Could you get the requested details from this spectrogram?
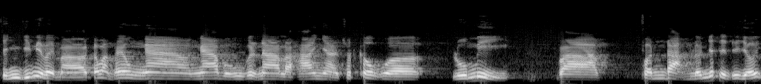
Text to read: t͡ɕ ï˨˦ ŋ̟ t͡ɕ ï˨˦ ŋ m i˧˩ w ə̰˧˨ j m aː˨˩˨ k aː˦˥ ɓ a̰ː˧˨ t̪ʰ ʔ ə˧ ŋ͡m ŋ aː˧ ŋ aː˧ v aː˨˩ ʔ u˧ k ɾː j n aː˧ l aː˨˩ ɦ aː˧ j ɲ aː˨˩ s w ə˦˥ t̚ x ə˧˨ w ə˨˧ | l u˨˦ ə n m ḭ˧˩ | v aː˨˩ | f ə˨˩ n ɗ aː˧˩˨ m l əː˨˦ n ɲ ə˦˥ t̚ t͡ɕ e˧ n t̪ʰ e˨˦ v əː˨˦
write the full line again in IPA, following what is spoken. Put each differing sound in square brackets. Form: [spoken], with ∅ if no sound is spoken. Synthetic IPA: t͡ɕ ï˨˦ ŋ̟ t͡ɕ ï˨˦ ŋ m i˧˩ [v] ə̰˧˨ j m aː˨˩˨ k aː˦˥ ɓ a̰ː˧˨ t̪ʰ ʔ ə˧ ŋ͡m ŋ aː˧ ŋ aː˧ v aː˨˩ ʔ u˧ k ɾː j n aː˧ l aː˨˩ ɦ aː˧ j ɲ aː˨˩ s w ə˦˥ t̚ x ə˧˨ w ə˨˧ | l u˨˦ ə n m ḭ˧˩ | v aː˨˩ | f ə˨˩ n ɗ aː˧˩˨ m l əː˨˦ n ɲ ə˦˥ t̚ t͡ɕ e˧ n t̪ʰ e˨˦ [z] əː˨˦

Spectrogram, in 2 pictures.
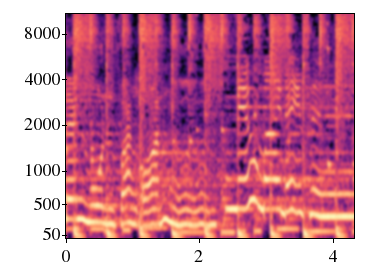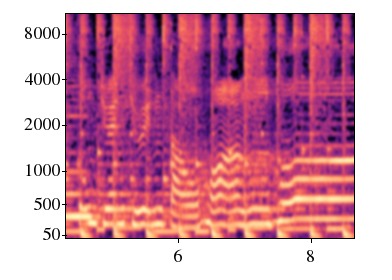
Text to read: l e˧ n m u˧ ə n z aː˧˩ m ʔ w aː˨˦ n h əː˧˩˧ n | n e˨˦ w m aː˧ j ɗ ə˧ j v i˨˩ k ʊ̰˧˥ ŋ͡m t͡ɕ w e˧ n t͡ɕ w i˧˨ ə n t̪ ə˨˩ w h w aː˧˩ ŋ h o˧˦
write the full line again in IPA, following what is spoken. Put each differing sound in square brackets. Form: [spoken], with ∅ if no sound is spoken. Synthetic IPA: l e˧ n m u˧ ə n [v] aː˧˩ [ŋ] ʔ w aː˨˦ n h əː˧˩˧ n | n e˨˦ w m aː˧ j ɗ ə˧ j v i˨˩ k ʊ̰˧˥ ŋ͡m t͡ɕ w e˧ n t͡ɕ w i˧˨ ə n t̪ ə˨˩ w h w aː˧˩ ŋ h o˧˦

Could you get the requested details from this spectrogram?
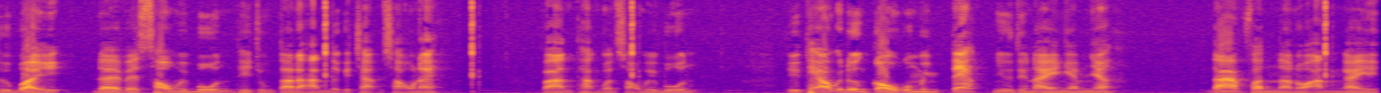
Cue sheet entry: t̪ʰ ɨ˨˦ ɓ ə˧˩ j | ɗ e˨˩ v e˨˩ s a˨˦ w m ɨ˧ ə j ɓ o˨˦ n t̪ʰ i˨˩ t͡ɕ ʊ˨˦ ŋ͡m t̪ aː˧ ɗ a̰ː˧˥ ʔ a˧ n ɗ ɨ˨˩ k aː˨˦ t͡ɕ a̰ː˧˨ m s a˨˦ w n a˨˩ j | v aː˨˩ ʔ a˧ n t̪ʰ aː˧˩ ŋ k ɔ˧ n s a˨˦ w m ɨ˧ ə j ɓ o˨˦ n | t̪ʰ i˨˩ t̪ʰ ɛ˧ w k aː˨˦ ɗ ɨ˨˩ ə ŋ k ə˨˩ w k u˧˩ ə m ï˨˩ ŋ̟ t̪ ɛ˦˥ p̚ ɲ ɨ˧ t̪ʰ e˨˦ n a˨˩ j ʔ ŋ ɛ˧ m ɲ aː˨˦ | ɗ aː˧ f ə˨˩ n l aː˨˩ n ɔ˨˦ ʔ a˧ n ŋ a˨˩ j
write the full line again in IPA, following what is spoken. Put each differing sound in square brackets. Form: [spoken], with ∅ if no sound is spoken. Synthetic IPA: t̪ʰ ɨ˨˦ ɓ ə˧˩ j | ɗ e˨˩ v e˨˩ s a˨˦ w m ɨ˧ ə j ɓ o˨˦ n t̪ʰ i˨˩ t͡ɕ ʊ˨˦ ŋ͡m t̪ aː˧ ɗ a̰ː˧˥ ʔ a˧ n ɗ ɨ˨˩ k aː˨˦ t͡ɕ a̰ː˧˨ m s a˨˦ w n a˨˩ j | v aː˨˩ ʔ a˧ n t̪ʰ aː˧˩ ŋ k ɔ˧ n s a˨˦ w m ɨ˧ ə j ɓ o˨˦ n | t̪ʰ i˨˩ t̪ʰ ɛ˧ w k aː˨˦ ɗ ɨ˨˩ ə ŋ k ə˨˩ w k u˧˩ ə m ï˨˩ ŋ̟ t̪ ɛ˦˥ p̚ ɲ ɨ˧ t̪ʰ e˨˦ n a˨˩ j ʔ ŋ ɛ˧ m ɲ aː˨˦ | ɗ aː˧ f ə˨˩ n l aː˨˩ n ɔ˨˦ ʔ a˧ n ŋ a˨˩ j

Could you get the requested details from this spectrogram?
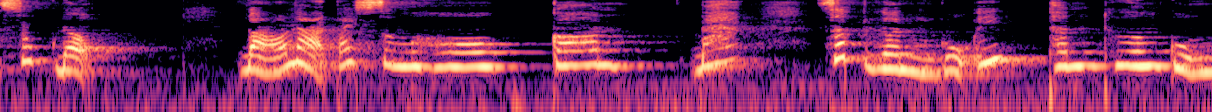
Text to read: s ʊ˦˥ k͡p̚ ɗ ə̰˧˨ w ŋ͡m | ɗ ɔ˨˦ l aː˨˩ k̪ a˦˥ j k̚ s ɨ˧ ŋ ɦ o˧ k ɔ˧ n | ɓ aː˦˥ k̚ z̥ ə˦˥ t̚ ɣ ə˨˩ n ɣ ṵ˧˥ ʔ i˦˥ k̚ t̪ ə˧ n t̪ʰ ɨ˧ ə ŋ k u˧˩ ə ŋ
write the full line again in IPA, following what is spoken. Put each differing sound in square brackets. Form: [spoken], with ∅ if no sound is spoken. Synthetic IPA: s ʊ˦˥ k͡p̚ ɗ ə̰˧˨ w ŋ͡m | ɗ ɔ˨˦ l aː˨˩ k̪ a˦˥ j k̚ s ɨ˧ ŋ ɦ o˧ k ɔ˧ n | ɓ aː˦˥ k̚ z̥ ə˦˥ t̚ ɣ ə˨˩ n ɣ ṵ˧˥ ʔ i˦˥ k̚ [t̪ʰ] ə˧ n t̪ʰ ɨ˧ ə ŋ k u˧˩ ə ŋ

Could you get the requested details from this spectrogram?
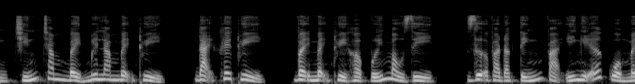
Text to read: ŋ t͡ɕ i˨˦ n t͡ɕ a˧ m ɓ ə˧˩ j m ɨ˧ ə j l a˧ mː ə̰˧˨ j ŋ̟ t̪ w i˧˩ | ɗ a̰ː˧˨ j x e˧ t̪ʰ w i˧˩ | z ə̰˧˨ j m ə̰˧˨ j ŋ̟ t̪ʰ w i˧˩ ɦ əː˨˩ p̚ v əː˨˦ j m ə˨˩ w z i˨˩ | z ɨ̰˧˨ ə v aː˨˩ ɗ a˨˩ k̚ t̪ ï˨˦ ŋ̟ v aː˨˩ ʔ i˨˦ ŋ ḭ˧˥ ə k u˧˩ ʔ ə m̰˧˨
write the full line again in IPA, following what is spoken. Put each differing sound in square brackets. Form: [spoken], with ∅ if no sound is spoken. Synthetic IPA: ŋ t͡ɕ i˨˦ n t͡ɕ a˧ m ɓ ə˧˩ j m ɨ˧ ə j l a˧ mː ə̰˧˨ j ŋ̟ [t̪ʰ] w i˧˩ | ɗ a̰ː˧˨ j x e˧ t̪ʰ w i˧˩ | [v] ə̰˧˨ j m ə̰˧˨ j ŋ̟ t̪ʰ w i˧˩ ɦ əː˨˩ p̚ v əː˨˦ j m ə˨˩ w z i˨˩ | z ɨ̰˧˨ ə v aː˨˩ ɗ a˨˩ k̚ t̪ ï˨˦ ŋ̟ v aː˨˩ ʔ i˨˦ ŋ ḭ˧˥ ə k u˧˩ [∅] ə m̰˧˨

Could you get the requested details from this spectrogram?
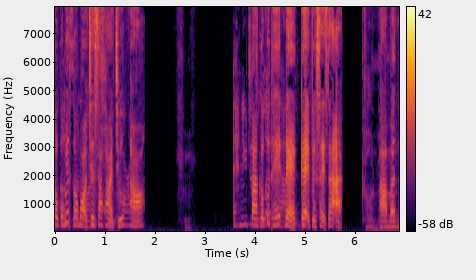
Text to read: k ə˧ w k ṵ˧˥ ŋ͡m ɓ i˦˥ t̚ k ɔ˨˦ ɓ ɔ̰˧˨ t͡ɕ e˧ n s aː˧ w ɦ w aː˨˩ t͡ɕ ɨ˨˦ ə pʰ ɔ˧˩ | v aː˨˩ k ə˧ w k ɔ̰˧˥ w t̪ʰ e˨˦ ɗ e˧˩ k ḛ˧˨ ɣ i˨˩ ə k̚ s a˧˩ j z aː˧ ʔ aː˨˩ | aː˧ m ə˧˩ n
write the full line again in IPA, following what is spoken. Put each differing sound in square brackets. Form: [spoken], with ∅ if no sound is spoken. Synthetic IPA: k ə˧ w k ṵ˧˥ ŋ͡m ɓ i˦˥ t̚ k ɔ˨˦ ɓ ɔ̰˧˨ t͡ɕ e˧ n s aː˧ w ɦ w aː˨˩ t͡ɕ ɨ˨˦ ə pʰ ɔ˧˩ | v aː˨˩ k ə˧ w k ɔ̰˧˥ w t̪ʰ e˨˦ ɗ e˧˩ k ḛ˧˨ [v] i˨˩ ə k̚ s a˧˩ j z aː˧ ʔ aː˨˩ | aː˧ m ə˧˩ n

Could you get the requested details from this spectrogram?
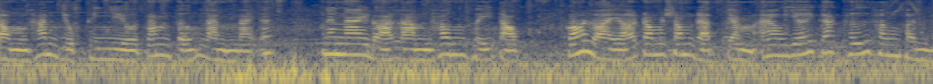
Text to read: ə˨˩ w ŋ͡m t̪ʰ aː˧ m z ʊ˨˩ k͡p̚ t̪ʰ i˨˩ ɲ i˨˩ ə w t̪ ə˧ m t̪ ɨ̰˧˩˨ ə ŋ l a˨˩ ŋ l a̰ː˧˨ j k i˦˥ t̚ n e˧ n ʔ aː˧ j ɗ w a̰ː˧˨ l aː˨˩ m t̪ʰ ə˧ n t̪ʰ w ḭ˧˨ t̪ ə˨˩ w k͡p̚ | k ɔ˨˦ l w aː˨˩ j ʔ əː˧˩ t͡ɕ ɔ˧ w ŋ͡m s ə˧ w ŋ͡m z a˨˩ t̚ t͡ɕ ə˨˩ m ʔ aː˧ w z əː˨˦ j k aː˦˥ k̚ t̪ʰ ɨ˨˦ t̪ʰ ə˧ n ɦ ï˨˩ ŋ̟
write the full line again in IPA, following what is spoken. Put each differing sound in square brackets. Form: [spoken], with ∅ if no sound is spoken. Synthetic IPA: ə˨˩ w ŋ͡m t̪ʰ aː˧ m z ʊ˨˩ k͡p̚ t̪ʰ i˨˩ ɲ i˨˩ ə w t̪ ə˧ m t̪ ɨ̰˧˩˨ ə ŋ l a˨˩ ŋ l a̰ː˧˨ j [ʔ] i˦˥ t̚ n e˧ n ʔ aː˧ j ɗ w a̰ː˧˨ l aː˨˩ m t̪ʰ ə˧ n t̪ʰ w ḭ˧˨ t̪ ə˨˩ w k͡p̚ | k ɔ˨˦ l w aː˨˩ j ʔ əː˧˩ t͡ɕ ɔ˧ w ŋ͡m s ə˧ w ŋ͡m z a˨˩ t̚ t͡ɕ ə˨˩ m ʔ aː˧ w z əː˨˦ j k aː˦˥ k̚ t̪ʰ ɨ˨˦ t̪ʰ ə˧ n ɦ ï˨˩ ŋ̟

